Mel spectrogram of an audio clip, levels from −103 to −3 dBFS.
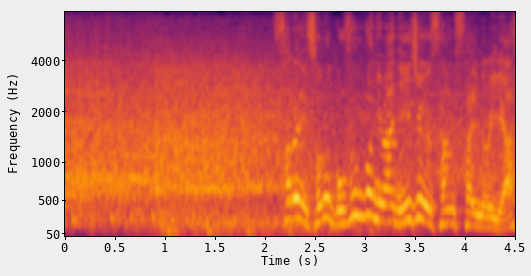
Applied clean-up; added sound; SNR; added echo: none; none; none; none.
